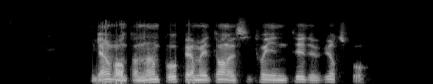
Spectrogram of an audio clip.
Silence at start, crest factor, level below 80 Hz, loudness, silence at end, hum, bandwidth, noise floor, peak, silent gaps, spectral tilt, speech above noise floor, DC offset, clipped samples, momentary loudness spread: 0.9 s; 22 dB; -50 dBFS; -21 LUFS; 0.7 s; none; 8.6 kHz; -83 dBFS; 0 dBFS; none; -5 dB/octave; 62 dB; under 0.1%; under 0.1%; 9 LU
